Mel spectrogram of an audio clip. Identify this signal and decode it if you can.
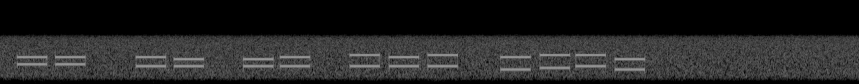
DTMF, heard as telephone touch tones, dialled by hand, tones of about 300 ms, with phone line noise. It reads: 00 87 78 989 2691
